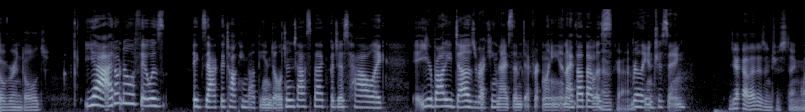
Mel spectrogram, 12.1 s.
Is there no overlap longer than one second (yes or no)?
yes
